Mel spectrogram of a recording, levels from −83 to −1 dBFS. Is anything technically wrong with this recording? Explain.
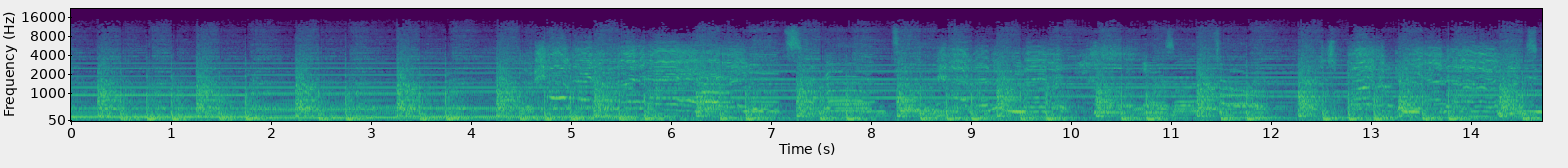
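No, nothing is technically wrong with this audio.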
